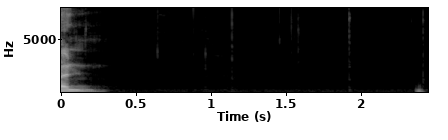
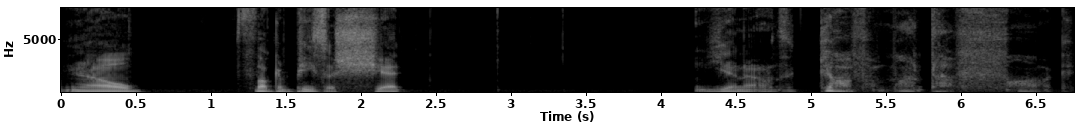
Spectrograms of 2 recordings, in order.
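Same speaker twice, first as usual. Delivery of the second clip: hushed unvoiced whisper; 11 semitones lower, 16 dB quieter than usual. Real, not acted. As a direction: breathe it out in a whisper, disgusted. Whispered rant about Gulf rename.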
